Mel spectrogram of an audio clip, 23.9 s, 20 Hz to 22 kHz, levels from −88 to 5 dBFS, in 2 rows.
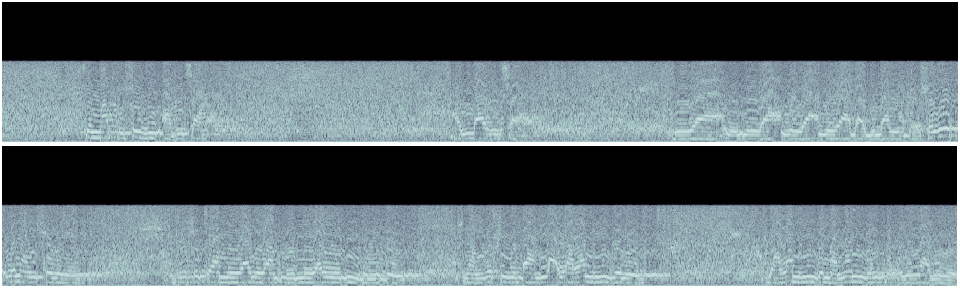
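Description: Throughout the speech, A-law companded bytes are read as linear 8-bit samples without expansion, giving loud buzzy distortion, quiet passages as large as loud ones, and heavy noise in pauses.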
